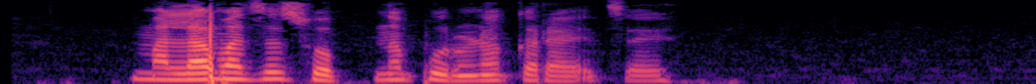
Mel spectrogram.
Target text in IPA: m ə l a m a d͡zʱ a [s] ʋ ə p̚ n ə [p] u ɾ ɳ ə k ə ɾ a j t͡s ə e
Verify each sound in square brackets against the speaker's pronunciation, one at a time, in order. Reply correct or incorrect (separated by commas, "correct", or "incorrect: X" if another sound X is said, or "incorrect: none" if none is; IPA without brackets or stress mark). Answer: correct, correct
